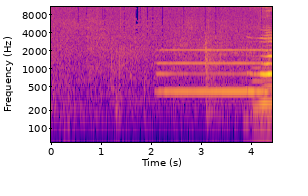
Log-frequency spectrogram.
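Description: Quiet church room tone, then about halfway through a single steady organ note starts and is held without change.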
